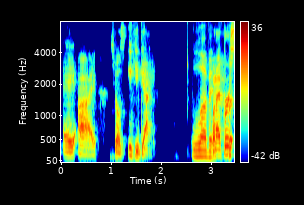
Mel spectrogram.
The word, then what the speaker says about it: ikigai: i so i k i g a i icky guy love it when i first said it out loud my son thought i was talking about a gross male like he was an icky guy well like no you showed me that diagram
